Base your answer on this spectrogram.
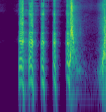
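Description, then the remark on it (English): A voice imitates whip cracks: four quick, sharp bursts in a rapid rhythm, then two longer, hissing cracks, all fairly loud with no other sound behind them. “Yeah, because she knows how to use the whip.”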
